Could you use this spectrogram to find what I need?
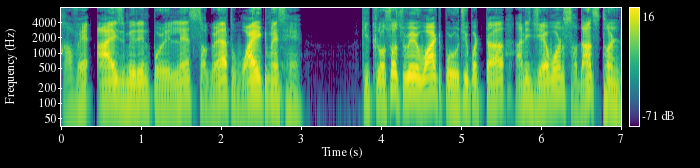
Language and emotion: Goan Konkani, angry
